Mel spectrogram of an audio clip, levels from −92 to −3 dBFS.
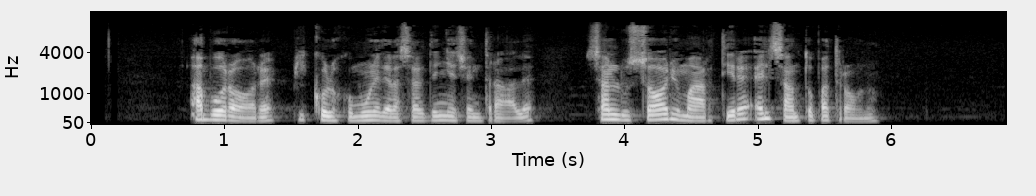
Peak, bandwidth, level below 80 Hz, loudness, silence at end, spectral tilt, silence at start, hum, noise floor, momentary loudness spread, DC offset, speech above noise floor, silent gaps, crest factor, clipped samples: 0 dBFS; 11 kHz; -64 dBFS; -21 LUFS; 1 s; -6 dB/octave; 0.75 s; none; -71 dBFS; 12 LU; under 0.1%; 50 dB; none; 20 dB; under 0.1%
